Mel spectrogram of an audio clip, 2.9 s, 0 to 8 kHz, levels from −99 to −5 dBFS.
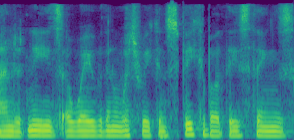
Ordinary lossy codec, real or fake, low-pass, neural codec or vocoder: AAC, 32 kbps; real; 7.2 kHz; none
